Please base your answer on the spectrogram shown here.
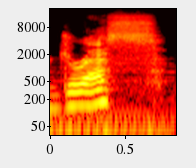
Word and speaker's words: Dres: A lot of people have a problem with me saying Dray instead of dress. I don't know why. It's just the way the word is spelled makes me think it should be called Dray and not dress. Like Dr. Dre.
